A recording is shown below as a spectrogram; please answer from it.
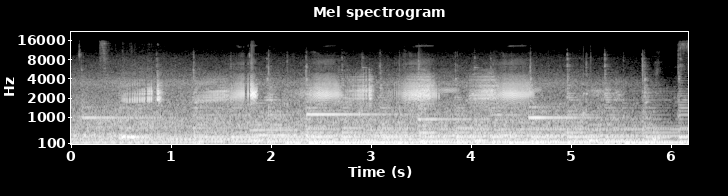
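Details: Critically Endangered Southern Corroboree Frog males calling from nesting burrows in breeding tanks at Healesville Sanctuary during breeding season, drawing females to them; short squelchy bursts repeat about once a second over soft background music.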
